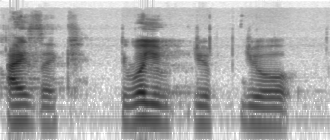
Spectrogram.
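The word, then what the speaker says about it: IASC: This is pronounced Isaac. The way you pronounce Isaac like ISAAC.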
